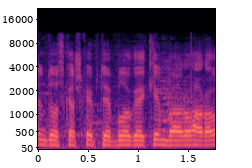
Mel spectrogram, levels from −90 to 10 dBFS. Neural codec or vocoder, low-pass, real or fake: none; 10.8 kHz; real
